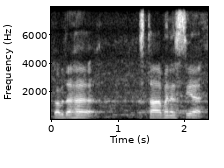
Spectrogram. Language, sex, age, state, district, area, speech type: Sanskrit, male, 18-30, Kerala, Ernakulam, rural, spontaneous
